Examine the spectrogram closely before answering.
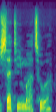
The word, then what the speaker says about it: Seti Matua: will be helpful to your audience the pronounce pronunciation of my name seti matua um you did it perfectly and you always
